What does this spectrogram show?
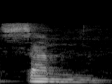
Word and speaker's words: some: Aqui, né, a palavra muito utilizada no inglês, some, pronúncia clássica, é silencioso, e some, caracterizando bem forte o M, some.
